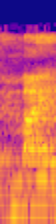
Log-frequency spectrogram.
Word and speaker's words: m by n: 그래서 5번에 m 곱하기 n 행렬 이거 곱하기라고 읽는 거 아니라고 그랬어요. 이거 뭐라고 읽는 거예요? 바이라고 읽는 거예요. 그래서 m by n 행렬 이렇게 부르는 거야.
